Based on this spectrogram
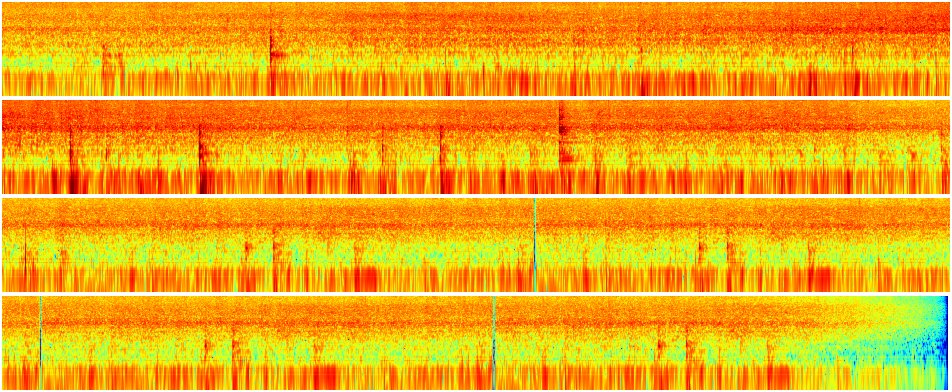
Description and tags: The sizzeling sound of ground meat in a wok.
